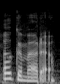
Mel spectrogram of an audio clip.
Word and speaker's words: Okamoto: Okamoto.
